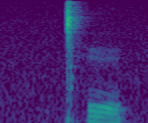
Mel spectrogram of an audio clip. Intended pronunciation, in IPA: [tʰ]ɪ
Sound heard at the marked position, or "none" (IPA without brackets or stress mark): ǀʰ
